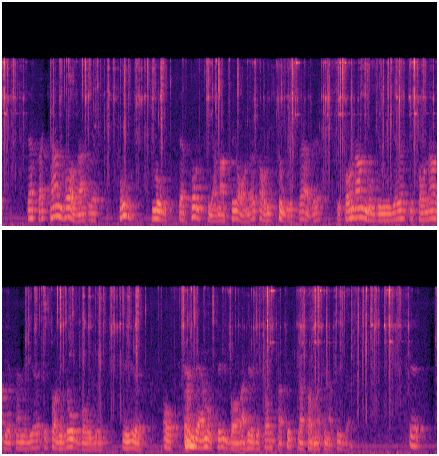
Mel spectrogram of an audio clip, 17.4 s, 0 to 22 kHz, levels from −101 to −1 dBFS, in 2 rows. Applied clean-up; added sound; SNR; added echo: none; Keys jangling; 2 dB; reverberation time 0.7 s.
